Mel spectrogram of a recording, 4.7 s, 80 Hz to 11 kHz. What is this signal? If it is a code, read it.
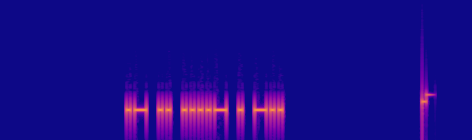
Morse code, heard as a keyed tone, about 28 wpm, 700 Hz. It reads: AI4ED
